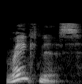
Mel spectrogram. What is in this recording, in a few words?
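"rankness", English, British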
